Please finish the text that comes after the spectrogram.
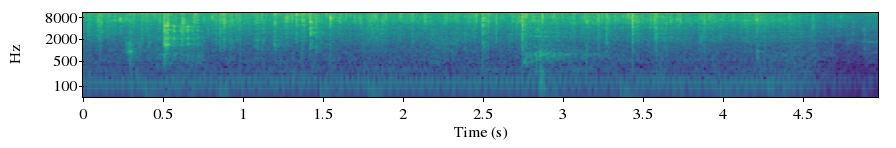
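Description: Crab cakes frying in a pan, a steady close sizzle and crackle with small pops and spatters throughout, no talking.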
